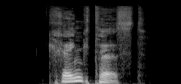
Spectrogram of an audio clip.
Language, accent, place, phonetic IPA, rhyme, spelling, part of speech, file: German, Germany, Berlin, [ˈkʁɛŋktəst], -ɛŋktəst, kränktest, verb, De-kränktest.ogg
- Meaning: inflection of kränken: 1. second-person singular preterite 2. second-person singular subjunctive II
